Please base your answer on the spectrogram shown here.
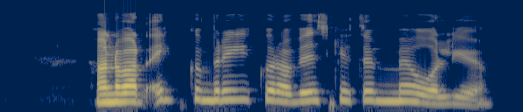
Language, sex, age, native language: Icelandic, female, 40-49, Icelandic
